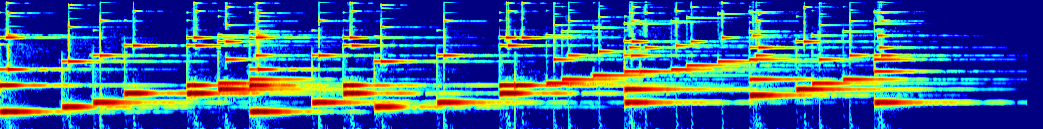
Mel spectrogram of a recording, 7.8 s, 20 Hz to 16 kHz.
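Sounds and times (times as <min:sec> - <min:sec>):
miniature music box melody: 0:00.0 - 0:07.7.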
